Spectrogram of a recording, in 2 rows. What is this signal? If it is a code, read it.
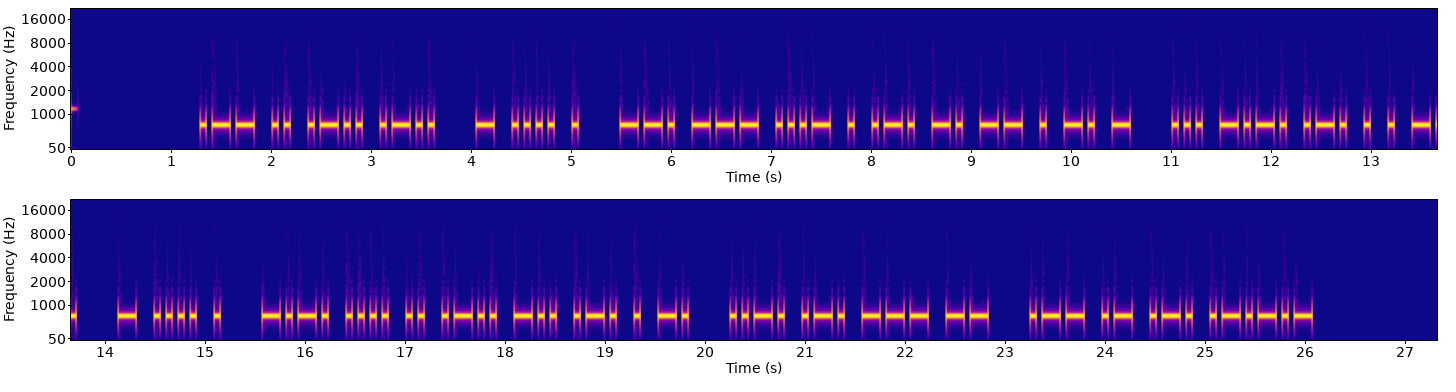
Morse code, heard as a keyed tone, about 20 wpm, 700 Hz. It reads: WILL THE GOVERNMENT SCREEN THE CHILDREN FROM WAR.
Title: Sentences from Top 1000 Words - Review Part 6 - 20wpm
